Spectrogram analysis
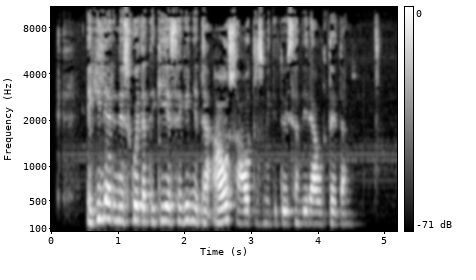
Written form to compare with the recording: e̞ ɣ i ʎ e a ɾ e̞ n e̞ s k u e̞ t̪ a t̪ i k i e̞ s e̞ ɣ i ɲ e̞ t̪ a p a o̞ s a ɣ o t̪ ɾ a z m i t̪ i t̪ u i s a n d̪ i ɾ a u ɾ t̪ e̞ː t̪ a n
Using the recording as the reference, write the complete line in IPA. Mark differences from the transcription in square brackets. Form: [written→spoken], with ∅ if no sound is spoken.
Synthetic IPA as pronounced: e̞ ɣ i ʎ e a ɾ e̞ n e̞ s k u e̞ t̪ a t̪ i k i e̞ s e̞ ɣ i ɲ e̞ t̪ a [p→ʔ] a o̞ s a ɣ o t̪ ɾ a z m i t̪ i t̪ u i s a n d̪ i ɾ a u ɾ t̪ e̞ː t̪ a n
